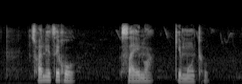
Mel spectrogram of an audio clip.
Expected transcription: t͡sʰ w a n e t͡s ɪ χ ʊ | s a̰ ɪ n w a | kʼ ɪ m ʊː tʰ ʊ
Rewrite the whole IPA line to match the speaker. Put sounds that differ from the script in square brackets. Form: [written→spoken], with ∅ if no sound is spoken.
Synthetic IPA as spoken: t͡sʰ w a n e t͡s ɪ χ ʊ | s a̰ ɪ n w a | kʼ ɪ m ʊː tʰ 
